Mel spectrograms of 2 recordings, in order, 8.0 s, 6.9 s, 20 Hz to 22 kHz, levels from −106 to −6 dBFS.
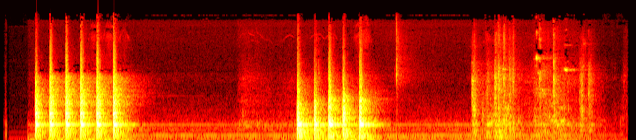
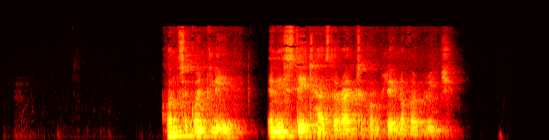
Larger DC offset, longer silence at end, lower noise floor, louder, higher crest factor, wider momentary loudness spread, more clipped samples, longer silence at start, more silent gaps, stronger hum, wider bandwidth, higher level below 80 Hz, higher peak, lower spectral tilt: neither; second, 0.65 s vs 1.2 s; second, -53 dBFS vs under -90 dBFS; first, -14 LUFS vs -30 LUFS; about the same, 18 dB vs 22 dB; first, 21 LU vs 11 LU; neither; second, 0.45 s vs 2.05 s; neither; neither; about the same, 12.5 kHz vs 11.5 kHz; first, -40 dBFS vs -58 dBFS; first, 0 dBFS vs -12 dBFS; about the same, -6 dB/octave vs -6 dB/octave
